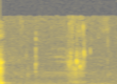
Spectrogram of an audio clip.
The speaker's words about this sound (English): Nothing like a sipping sound in the middle of a podcast.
